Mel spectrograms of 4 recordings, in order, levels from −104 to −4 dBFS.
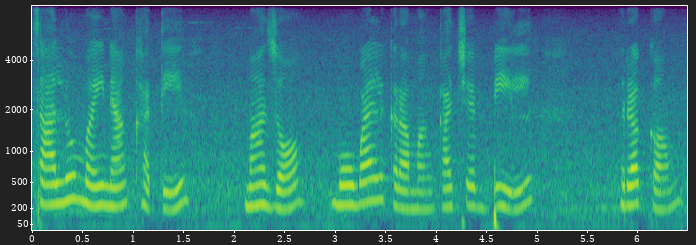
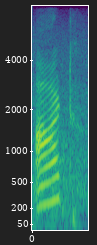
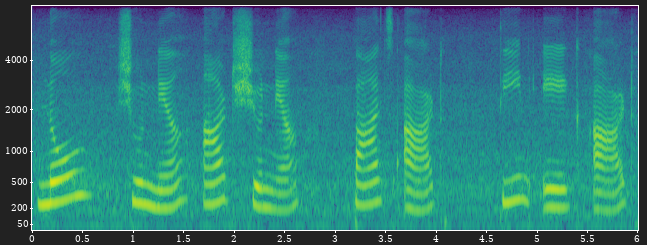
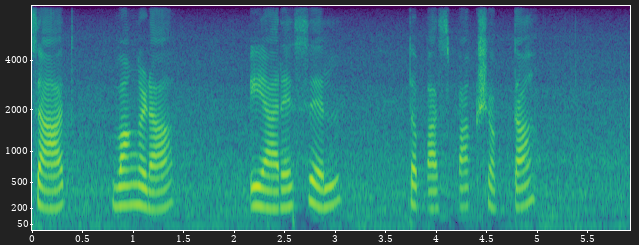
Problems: none marked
